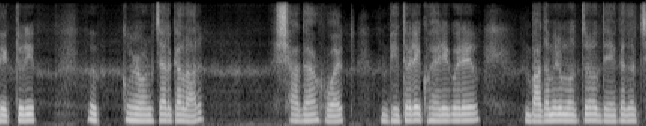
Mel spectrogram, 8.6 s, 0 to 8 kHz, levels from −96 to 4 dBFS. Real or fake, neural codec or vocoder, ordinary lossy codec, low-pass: fake; codec, 16 kHz in and 24 kHz out, 0.9 kbps, LongCat-Audio-Codec, four codebook decoder; none; 7.2 kHz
